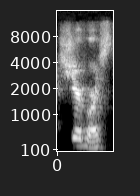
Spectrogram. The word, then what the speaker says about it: Schierhorst: So hopefully it's available as forgive me if I'm saying, I don't want to say your last name wrong, Shearhorst. That's right, Shearhorst, yes.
